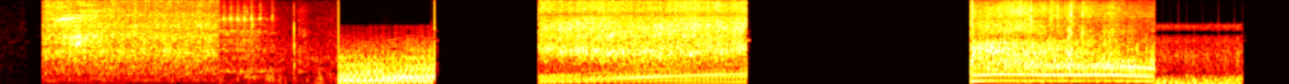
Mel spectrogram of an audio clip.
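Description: Short edited clips of a car engine revving, each cut off abruptly with silent gaps between them. First comes a rush of noise, then three brief revs, the middle one rising in pitch.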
